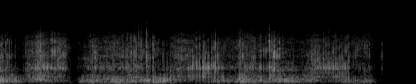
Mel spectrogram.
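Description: Added ASMR sound effect of a tool scraping and picking at skin. It starts suddenly, breaks off briefly under a second in, and cuts off just before the end.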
